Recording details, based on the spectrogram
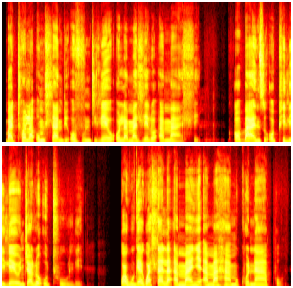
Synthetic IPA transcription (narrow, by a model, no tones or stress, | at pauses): βatʰɔlaʔum̩ɬambʱiʔovundʱilɛjɔ̰ʔɔlamaɮɛlɔʔamaːɬɛ̰ | ɔβand͡zʱḭʔopʰililɛjɔnd͡ʒʱalɔʔutʰuːlɛ̰ | ɣwaɣuɣɛɣwaɬala̰ʔamaɲɛʔamaɦamɔkʰɔnaːpʰɔ̰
